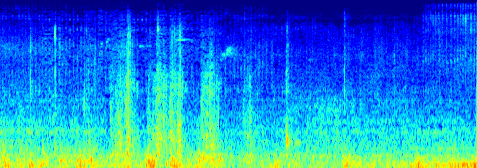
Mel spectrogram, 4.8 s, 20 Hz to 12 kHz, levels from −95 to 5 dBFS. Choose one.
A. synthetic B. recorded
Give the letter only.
B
